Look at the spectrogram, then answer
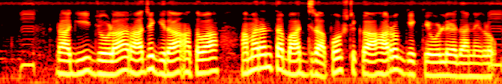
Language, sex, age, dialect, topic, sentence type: Kannada, male, 18-24, Mysore Kannada, agriculture, statement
